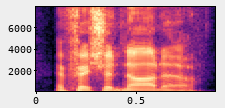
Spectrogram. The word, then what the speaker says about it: aficionado: I thought you pronounced it A there. Aficionado.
